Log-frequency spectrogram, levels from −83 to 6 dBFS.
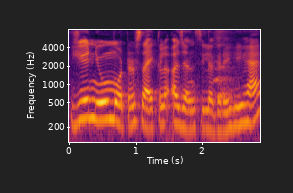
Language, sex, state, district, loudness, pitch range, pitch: Hindi, female, Punjab, Pathankot, -14 LUFS, 190-240 Hz, 220 Hz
